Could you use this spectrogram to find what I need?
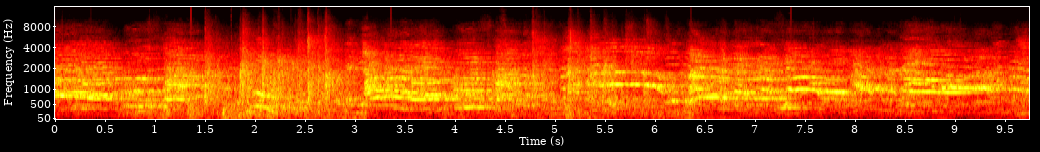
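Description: A crowd shouts and cheers in an echoing hall.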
